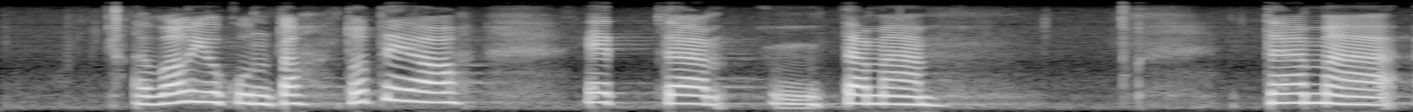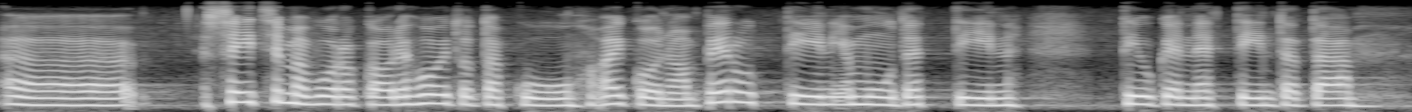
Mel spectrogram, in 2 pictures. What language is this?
Finnish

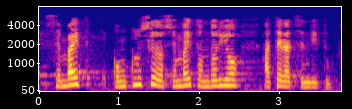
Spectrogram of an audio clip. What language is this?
Basque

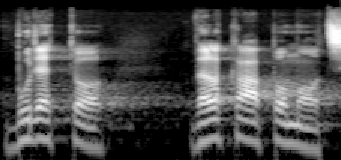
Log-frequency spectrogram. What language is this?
Czech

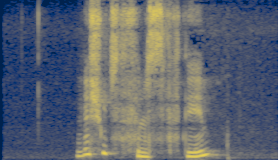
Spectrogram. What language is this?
Kabyle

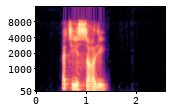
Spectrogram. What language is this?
Kabyle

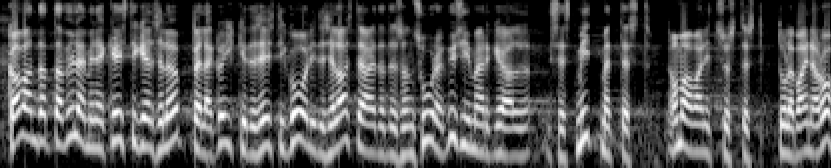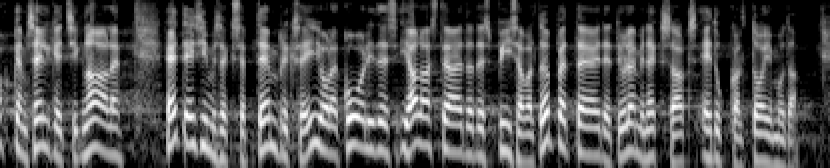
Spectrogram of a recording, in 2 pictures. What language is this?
Estonian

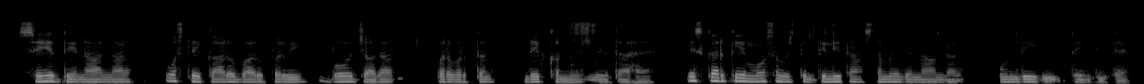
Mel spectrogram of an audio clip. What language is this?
Punjabi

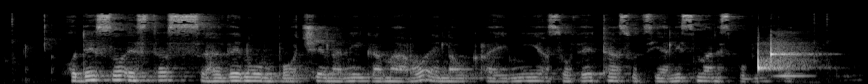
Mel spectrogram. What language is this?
Esperanto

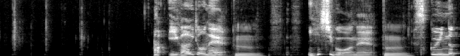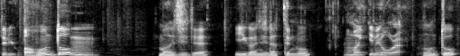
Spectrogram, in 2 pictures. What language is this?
Japanese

